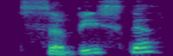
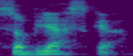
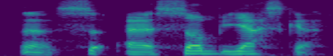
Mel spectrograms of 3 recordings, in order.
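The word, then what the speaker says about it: Sobieska: actually responded uh because i was thinking it was either sabiska or sabaiska so so by iska but it's sobyaska sobiaska exactly this is why we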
